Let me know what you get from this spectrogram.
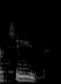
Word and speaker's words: Toop: Currently, you can find me on Facebook and LinkedIn, which is Laura Toop, Bridging the Gap, I think is how it comes up. But my surname is so unique. And it's spelled T-O-O-P for Peter.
